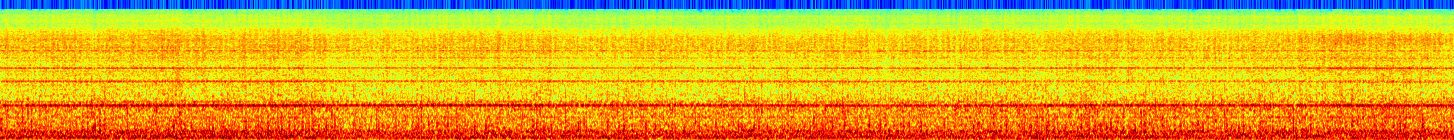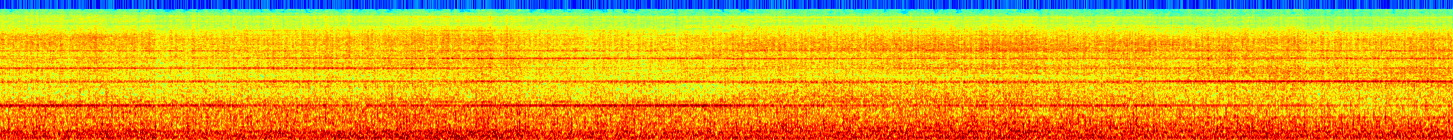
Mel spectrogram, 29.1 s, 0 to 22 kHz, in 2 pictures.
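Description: UH-60 Black Hawk helicopter heard from inside the cabin in cruise flight: a steady, even drone of rotor and turbines with a constant high-pitched whine over it.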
